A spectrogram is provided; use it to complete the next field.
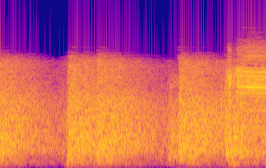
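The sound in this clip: A gunfire volley among snow-laden trees in a forest: a few sharp, loud bursts rising out of a steady rushing crackle, with no talk.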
